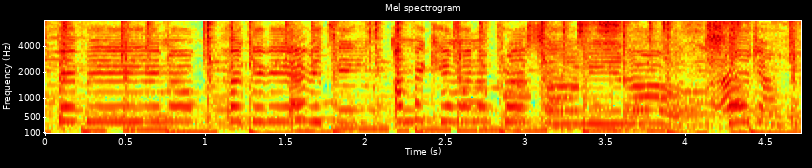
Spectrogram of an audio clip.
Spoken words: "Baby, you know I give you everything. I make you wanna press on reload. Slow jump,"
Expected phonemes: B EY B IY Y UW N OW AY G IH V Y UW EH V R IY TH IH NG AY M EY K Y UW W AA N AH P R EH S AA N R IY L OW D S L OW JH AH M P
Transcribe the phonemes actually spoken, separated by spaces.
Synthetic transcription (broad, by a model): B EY B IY Y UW N OW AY G IH V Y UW EH V R IY TH IH NG AY M EY K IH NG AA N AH P R EH S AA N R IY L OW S OW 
